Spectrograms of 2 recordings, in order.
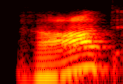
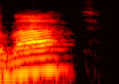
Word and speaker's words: Rat: Rat is not a rat, it's a piece of advice. Der Rat, make sure you open your mouth wide on the A.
